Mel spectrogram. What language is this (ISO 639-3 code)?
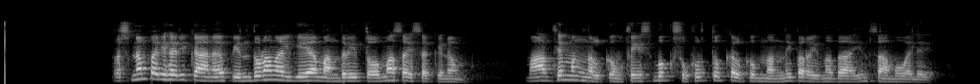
mal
